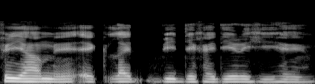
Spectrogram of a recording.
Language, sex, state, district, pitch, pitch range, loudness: Hindi, male, Arunachal Pradesh, Lower Dibang Valley, 125 Hz, 125-130 Hz, -17 LUFS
